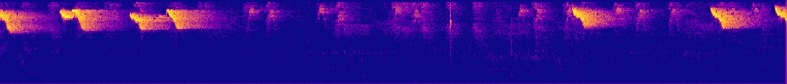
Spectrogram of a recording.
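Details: House sparrow eating and drinking at a backyard feeder, giving short high descending chirps in loose clusters of two or three, spaced by pauses, over a steady background hiss.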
